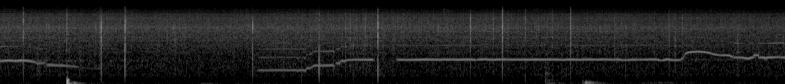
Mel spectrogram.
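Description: Garlic and ginger paste sizzling in hot oil in a frying pan, a steady hiss with scattered sharp pops and crackles. A thin background music melody, mostly one held note, plays over it.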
